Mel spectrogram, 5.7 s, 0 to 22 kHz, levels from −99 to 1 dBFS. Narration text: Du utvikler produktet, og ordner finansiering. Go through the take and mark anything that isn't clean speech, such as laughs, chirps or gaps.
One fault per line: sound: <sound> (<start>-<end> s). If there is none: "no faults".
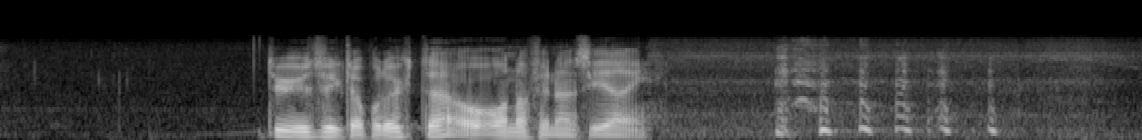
sound: laugh (3.9-5.0 s)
